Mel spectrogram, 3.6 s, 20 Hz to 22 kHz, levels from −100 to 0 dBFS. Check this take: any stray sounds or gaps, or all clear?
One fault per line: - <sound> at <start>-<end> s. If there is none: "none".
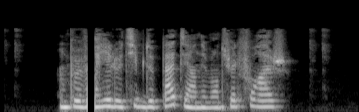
- dropout at 0.9-0.9 s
